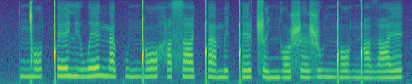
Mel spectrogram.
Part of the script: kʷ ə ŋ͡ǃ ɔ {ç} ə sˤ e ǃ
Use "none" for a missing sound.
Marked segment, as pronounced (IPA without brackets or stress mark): h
